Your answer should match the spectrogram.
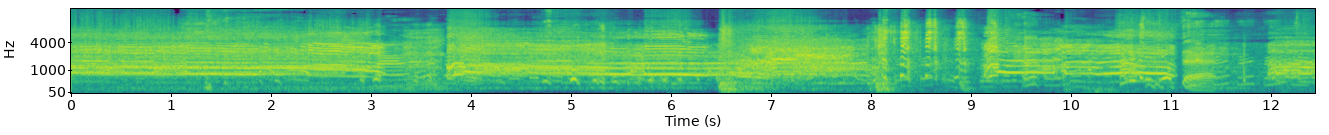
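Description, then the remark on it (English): A large crowd screams and cheers, many high-pitched voices overlapping in a loud, continuous roar with sharp bursts and swells throughout, intense, like an excited audience. “There are far more voices screaming than that.”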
